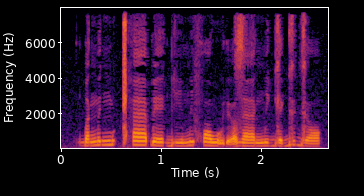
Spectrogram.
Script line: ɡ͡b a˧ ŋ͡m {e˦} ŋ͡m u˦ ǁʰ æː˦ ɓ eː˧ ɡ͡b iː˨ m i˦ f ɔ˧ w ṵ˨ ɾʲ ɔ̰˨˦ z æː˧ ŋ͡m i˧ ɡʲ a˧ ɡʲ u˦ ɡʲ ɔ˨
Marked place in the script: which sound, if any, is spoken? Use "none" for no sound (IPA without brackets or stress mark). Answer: e˦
